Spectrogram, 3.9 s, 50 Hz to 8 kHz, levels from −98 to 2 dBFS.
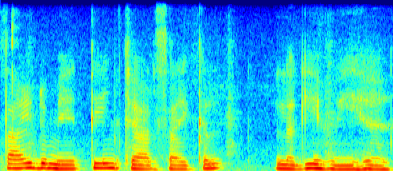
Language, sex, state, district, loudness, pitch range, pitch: Hindi, female, Jharkhand, Ranchi, -14 LUFS, 175-205 Hz, 185 Hz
